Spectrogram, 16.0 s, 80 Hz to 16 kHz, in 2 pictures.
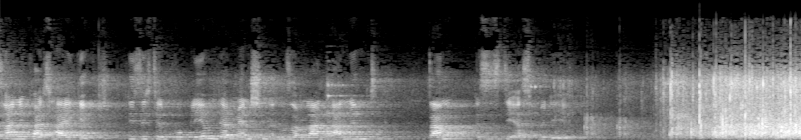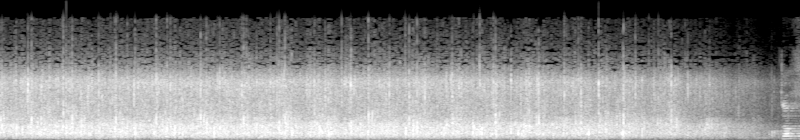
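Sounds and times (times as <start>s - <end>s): audience applauding: 5.9s - 16.0s.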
